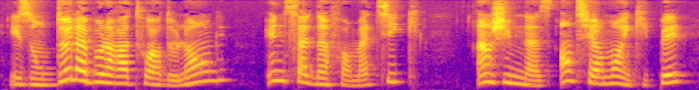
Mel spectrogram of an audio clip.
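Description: A woman reading an audiobook, voicing a blustering middle-aged man in a wheelchair who barks and gets excited. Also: on the high side. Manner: barking, excitable, bossy.

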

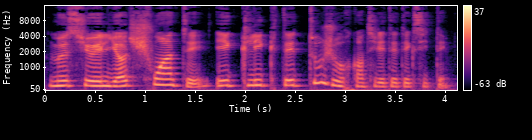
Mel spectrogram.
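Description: Audiobook narrator, woman, steady storytelling at a middle pitch. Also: normal speed.

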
